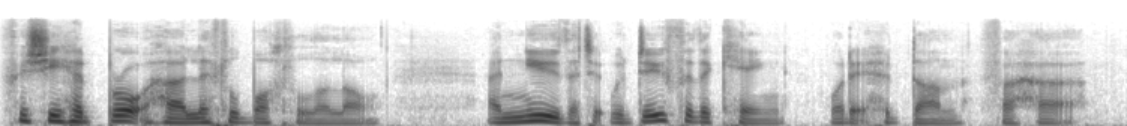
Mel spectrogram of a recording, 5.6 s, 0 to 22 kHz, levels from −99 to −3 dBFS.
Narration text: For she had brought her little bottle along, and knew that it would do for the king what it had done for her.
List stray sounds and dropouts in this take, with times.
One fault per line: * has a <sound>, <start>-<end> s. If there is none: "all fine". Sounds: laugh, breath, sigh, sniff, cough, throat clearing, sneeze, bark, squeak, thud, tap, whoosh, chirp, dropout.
all fine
